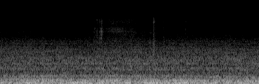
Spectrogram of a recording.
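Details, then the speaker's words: Lowered GMC Sierra extended cab cruising: a steady low rumble and hum from the tires, noticeable but not loud; owner attributes it to no-name Chinese-brand tires. "there is some tire noise those tires that I swapped for there's some like no-name weird like off Chinese brand they make noise not too much but they're not quiet whatsoever"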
